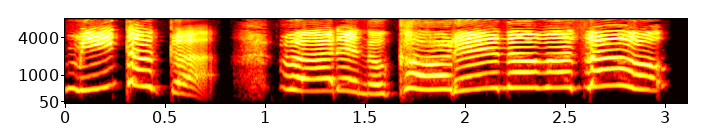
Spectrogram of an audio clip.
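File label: win, Japanese; tiramisu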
